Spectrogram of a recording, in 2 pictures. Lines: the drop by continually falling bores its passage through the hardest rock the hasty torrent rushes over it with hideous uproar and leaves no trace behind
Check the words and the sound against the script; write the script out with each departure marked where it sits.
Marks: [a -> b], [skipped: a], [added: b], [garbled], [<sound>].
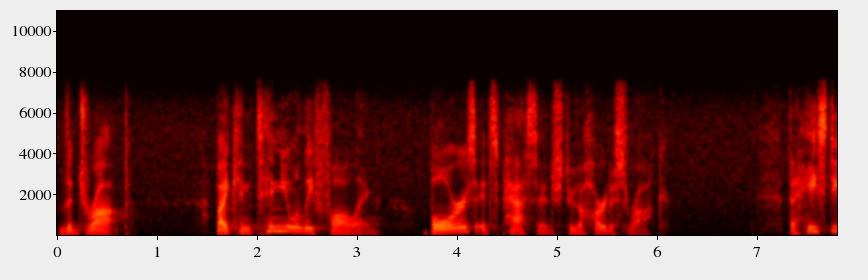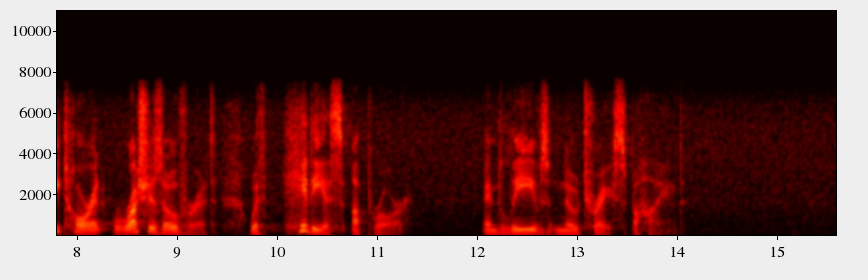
the drop by continually falling bores its passage through the hardest rock the hasty torrent rushes over it with hideous uproar and leaves no trace behind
